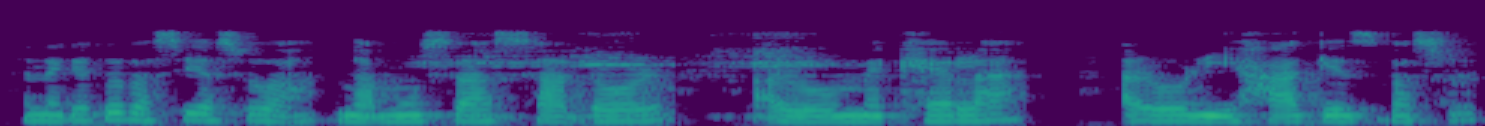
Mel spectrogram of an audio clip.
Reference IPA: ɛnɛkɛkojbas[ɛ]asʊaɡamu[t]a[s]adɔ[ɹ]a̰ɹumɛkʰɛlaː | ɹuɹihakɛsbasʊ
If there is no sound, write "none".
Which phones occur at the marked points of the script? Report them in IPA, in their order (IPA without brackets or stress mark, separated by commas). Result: i, s, s, ɹ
